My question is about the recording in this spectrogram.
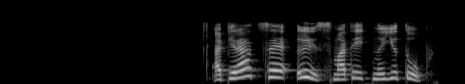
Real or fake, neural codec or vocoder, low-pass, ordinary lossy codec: real; none; 7.2 kHz; none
